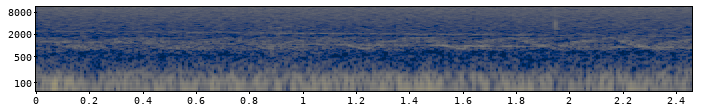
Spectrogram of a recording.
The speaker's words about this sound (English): If you hear the sirens in the background, there must be an accident somewhere.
